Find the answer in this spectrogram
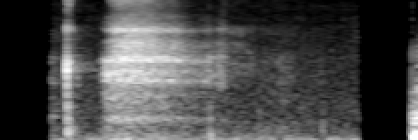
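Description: A woman's short, breathy exhale, like a gasp or half-laugh, fading over about half a second, just after a single sharp click.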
